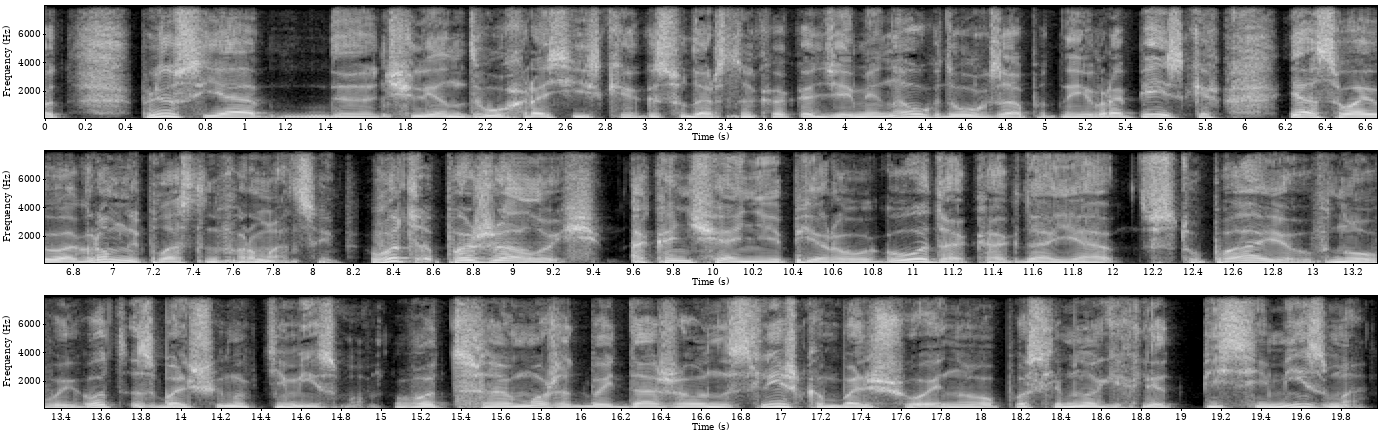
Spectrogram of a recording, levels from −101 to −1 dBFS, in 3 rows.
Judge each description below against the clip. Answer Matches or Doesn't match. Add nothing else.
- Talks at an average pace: Matches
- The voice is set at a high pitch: Doesn't match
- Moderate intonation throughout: Doesn't match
